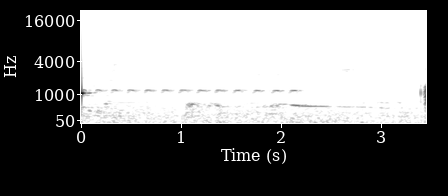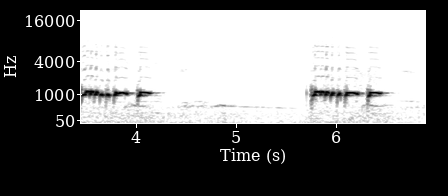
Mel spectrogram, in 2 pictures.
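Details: Zebra dove, local bird in an audition of singing birds: a quiet series of clipped coo notes, then two loud bursts of rolling trilled cooing about two seconds apart, with faint softer cooing between.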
